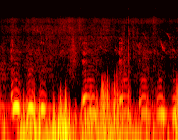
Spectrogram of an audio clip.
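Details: Several ground hornbills calling in the morning while a breeding herd of elephants comes to investigate; deep booming hoots repeat in short groups of three, with low rumbling and background noise beneath.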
